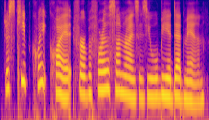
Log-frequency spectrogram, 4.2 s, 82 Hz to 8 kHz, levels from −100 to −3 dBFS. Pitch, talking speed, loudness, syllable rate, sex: 225 Hz, 215 wpm, -16 LUFS, 4.8 syllables/s, female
